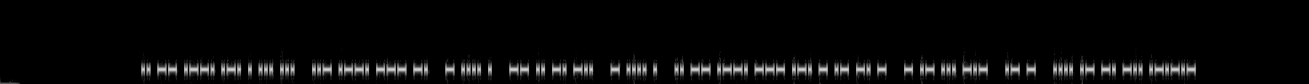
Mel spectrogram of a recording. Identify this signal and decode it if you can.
Morse code, heard as a keyed tone, about 46 wpm, 700 Hz. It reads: IMPRESS UPON THE MIND THE IMPORTANT TASK AT HAND.
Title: Sentences from Top 1600 Words 45wpm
